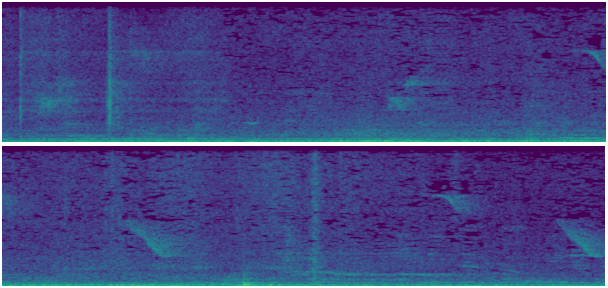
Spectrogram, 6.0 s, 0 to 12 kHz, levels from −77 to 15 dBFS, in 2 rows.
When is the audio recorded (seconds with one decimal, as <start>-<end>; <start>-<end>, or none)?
1.1-6.0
